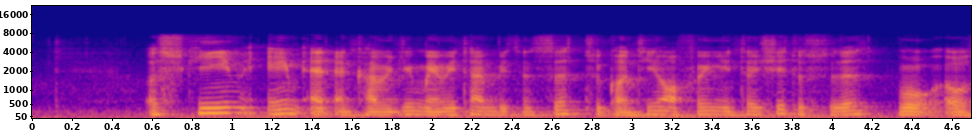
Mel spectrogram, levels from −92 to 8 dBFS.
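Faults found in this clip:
No technical faults found in the signal path; the speech signal shows no detectable defects.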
